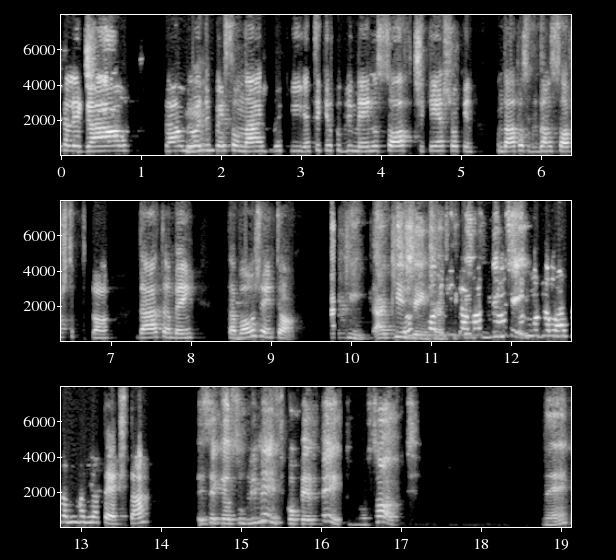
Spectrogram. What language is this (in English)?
Portuguese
